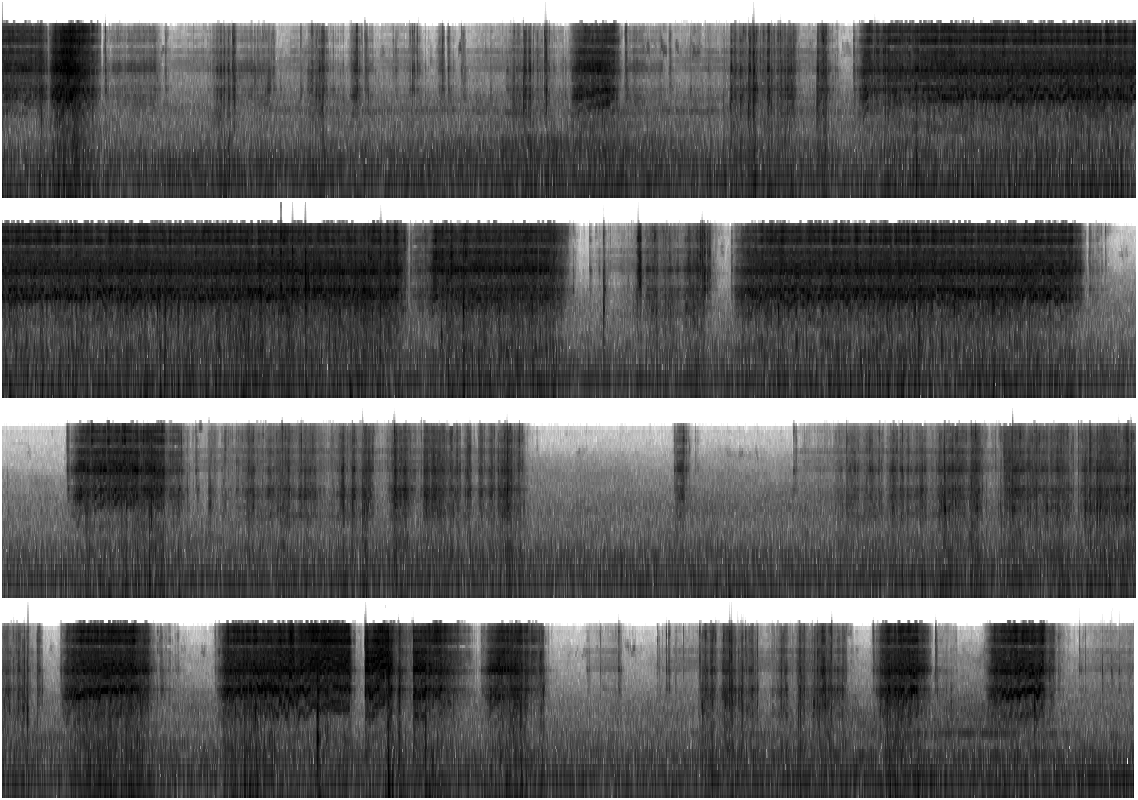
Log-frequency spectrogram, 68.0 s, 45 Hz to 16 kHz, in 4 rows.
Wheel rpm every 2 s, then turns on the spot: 30, 10, 0, 10, 30, 10, 80, 110, 120, 110, 120, 90, 60, 20, 100, 120, 60, 50, 20, 20, 20, 0, 0, 10, 20, 30, 70, 120, 80, 10, 10, 30, 60, 30.
10-12 36-42 48-50 66-68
